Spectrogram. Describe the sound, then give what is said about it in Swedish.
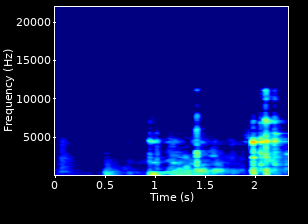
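A glass of water clinks sharply a couple of times near the end, giving a bright, brief ring, after some soft shuffling and a stretch of low talk. “Jag har ett glas vatten.”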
